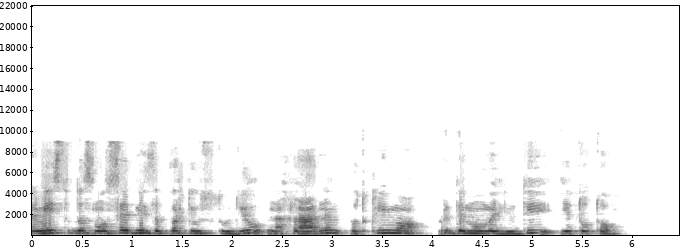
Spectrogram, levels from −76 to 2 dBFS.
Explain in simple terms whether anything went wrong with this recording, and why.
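Yes, two things went wrong. The speech was most likely squeezed hard by AAC compression, a format that shrinks files by throwing away detail it guesses you won't miss. Squeezed this much, it throws away too much. Everything above about 9.9 kHz is simply gone, so the whole recording sounds dull and muffled, and the compression damage is plainly audible as a smeared, watery texture on the sounds that remain.

The second problem is hard clipping. At two moments the sound was louder than the recording chain could hold, so the loudest parts were chopped off flat instead of being captured in full. That adds a harsh, crackly fuzz. It happens from 0.07 to 1.27 seconds, the heavier of the two, and again from 4.28 to 4.62 seconds, right after "pod klimo", where it is milder.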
